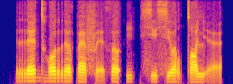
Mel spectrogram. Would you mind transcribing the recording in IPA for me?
rɛ dʱɔrɜpæ fɛ̰θʌ ʔiksʲɨ sʲɔrtˤɛ lʲæ̰

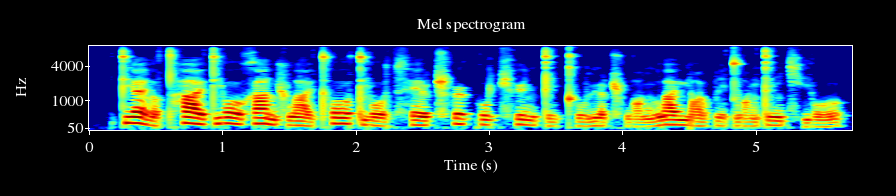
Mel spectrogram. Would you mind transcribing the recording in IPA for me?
t̪jɛ˥˩lɤ˩ t̪ʰa˥˧ɪ̯t̪jo˥˧ʊ̯ xa˥˩nʂwa˨˩ɪ̯t̪ʰo˥ʊ̯ t̪jo˨˩ʊ̯t͡sʰe˧˥ɪ̯ʈ͡ʂʰɻ̩˥ ku˥˧t͡ɕʰy˥˩nt̪i˨˩ kʰu˧˥lɥɛ˧ʈ͡ʂʰwɑ˧˥ŋ lwa˥ɪ̯mjɑ˧˥ʊ̯pi˨˩t̪wɑ˧˥ŋ t̪i˥ŋt͡ɕʰjo˧˥ʊ̯

